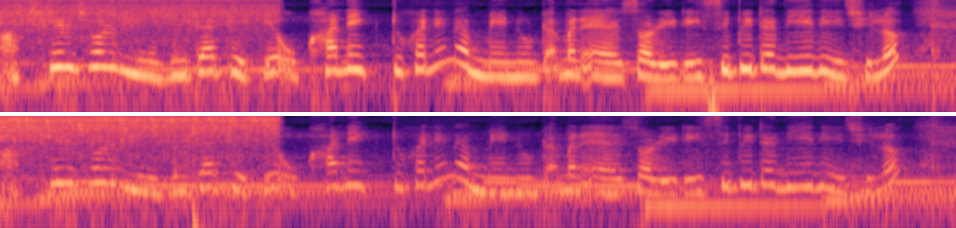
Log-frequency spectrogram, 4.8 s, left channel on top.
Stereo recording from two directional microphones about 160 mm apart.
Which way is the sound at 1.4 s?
55° left (ahead or behind).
